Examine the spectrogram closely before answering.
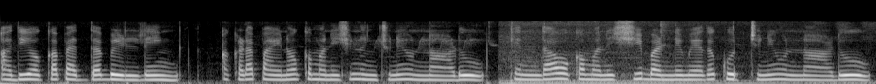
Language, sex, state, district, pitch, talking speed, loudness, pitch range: Telugu, female, Telangana, Hyderabad, 225 Hz, 115 wpm, -16 LUFS, 215-235 Hz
